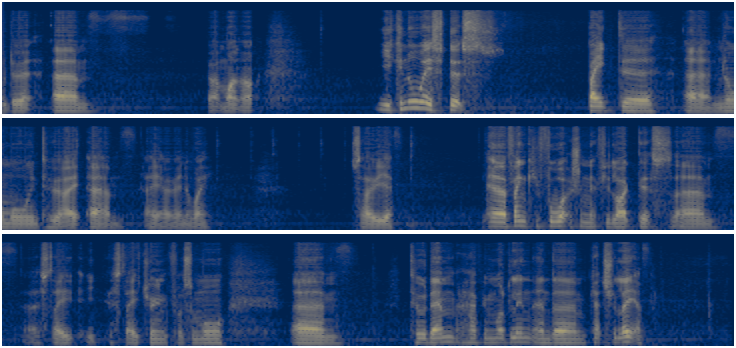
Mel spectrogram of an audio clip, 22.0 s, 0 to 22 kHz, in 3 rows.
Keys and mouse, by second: 4.6-6.9 middle drag, 10.2-10.7 middle drag, 10.8-21.9 middle drag.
